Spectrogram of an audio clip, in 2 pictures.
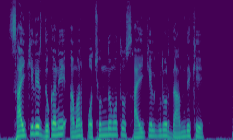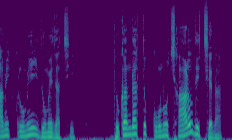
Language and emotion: Bengali, sad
